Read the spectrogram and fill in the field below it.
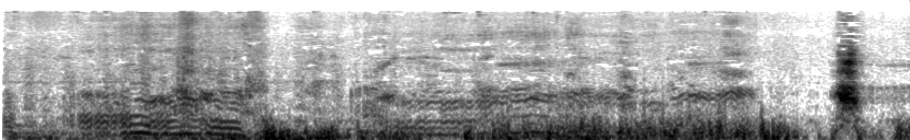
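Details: Border Terriers at play, giving low rough growls and grumbling harmonic sounds during the first seconds, then scuffling and movement noise, with a brief higher squeak near the end.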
